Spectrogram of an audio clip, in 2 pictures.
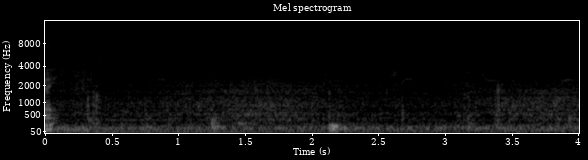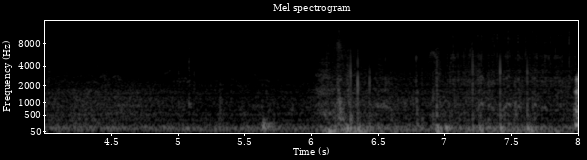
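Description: Faint outdoor ambience of lake water around a boat, with wind on the microphone; a louder rush of low rumbling noise comes about six seconds in and lasts about a second.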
